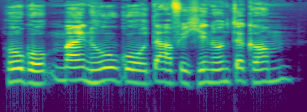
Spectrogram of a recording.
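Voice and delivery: high-pitched joyful woman's call; Margot. A narrator's reading. Woman calling from the gable window to her lover, eager call. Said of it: "die Stimme Margots ertönte".

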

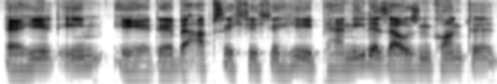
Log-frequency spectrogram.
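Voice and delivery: plain reading voice

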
